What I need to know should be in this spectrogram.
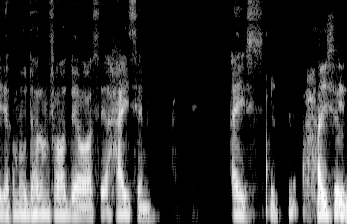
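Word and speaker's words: heißen: যে শব্দের শুরুতে বা মাঝে যখন এ আই থাকে তাহলে আয়ের মতো উচ্চারণ হবে। এই দেখুন উদাহরণ সহ দেওয়া আছে। হাইসেন, আইস, হাইসেন এই জি।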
